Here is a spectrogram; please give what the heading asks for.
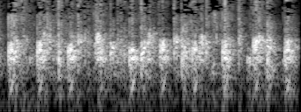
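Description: An audience applauds steadily, many hands clapping in a dense, continuous patter that stays fairly loud and even throughout, with no voices standing out.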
